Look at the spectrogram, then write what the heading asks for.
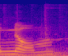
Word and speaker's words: Phnom: cave temple part right the first part definitely not phenom is gonna be numb like Phnom Penh and I have no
